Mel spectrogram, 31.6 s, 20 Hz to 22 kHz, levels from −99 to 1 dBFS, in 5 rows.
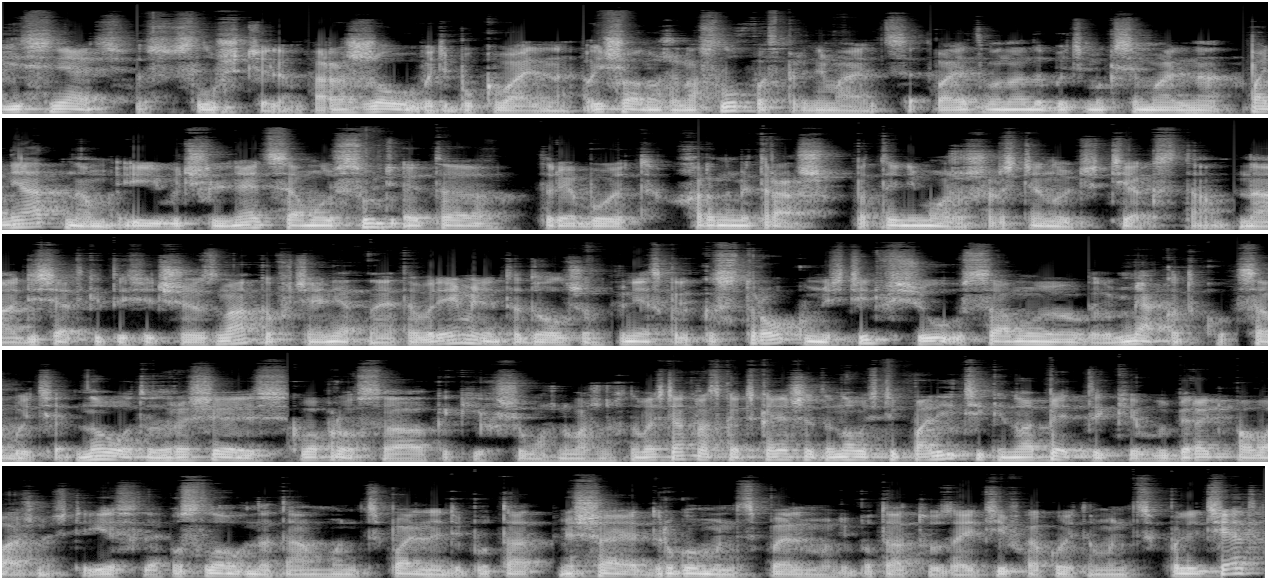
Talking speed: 155 wpm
